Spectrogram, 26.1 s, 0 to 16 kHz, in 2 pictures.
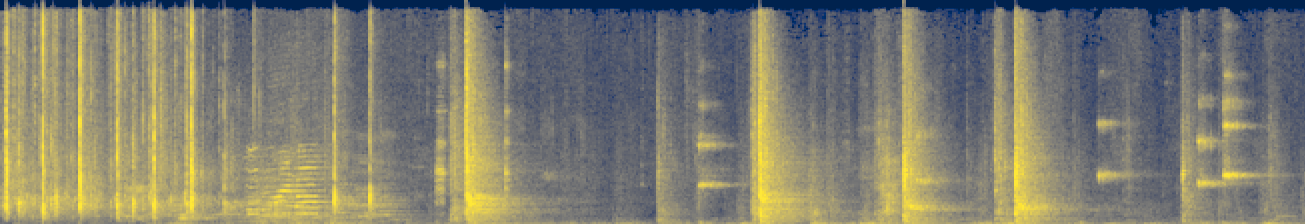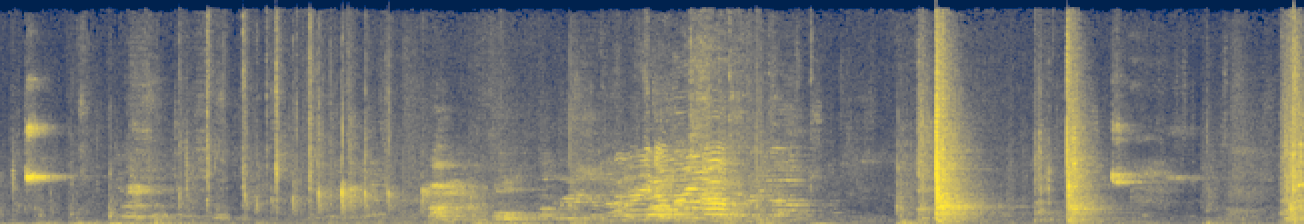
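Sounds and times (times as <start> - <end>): shoes squeaking on wooden floor: 4.2 - 9.9, 10.7 - 14.8, 23.2 - 26.0
squash ball smacks with echo: 7.5 - 10.7, 22.0 - 24.1.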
